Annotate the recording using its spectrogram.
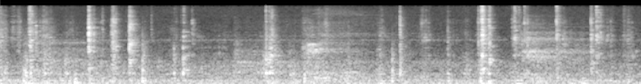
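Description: Faint, irregular clicks and taps of a CPU cooler's fan clips and plastic fan frame being worked by hand as they are pried off the heatsink.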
